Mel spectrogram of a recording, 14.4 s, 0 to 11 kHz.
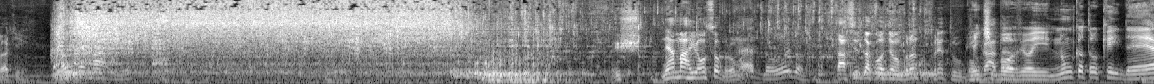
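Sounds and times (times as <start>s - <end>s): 
speech: 0.0s - 1.3s, 7.7s - 14.4s
toilet flushing and bowl draining: 0.6s - 12.2s.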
